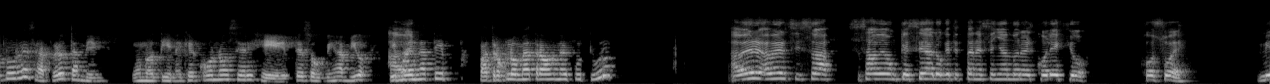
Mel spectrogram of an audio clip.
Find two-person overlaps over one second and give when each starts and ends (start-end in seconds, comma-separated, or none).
none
